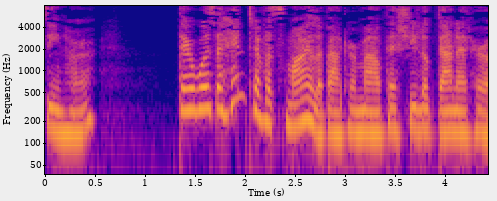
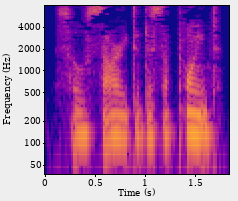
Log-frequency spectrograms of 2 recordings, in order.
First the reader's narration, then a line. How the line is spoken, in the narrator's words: she mumbled, too softly for anyone to hear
